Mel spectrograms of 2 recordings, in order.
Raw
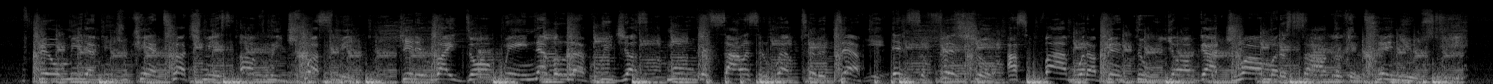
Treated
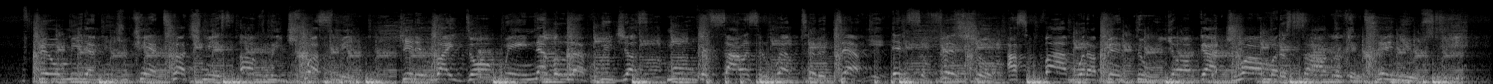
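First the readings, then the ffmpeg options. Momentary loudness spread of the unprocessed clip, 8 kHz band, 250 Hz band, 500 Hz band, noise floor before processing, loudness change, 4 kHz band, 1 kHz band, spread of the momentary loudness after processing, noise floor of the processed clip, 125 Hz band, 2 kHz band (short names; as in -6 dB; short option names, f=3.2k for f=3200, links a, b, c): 4 LU, +2.5 dB, +2.5 dB, +2.5 dB, -48 dBFS, +2.5 dB, +2.5 dB, +2.5 dB, 4 LU, -42 dBFS, +3.0 dB, +2.5 dB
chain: -af "aecho=1:1:101|202|303|404|505:0.158|0.0888|0.0497|0.0278|0.0156,volume=2.5dB"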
